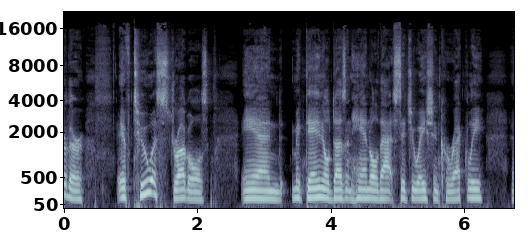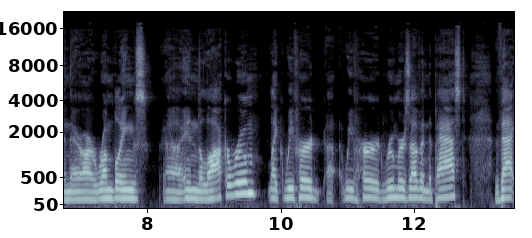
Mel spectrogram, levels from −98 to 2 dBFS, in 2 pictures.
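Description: No technical faults can be heard anywhere in this speech recording. There are no events to place in time, so no times or values apply.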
